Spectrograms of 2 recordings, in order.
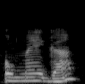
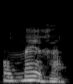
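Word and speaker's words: ωμέγα: they pronounce it as Omega but it's once again wrong so replace the G with a W as we've done previously so try saying Omega Omega now let's try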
